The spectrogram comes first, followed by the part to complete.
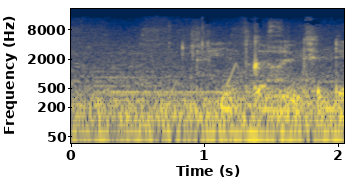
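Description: Faint soft rustling and small clicks of fingers twisting two strands of locs together in a double-strand twist.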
